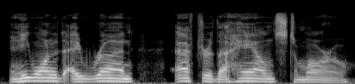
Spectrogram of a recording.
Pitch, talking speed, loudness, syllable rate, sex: 130 Hz, 170 wpm, -16 LUFS, 4.4 syllables/s, male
